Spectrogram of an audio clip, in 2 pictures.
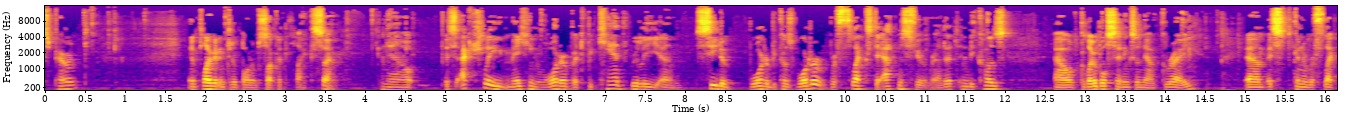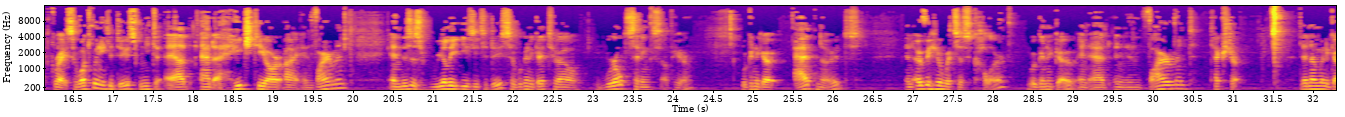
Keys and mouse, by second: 4.3 a, 12.1 middle click, 12.6 z, 12.7 z, 14.6 KP_0, 15.7 a, 19.8 a.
